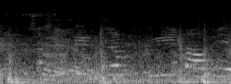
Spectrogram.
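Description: Several people chattering, children's higher voices among them, over a steady low hum.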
